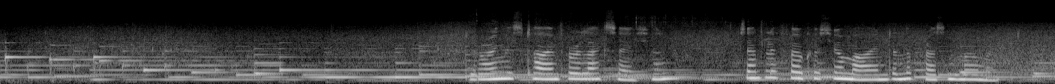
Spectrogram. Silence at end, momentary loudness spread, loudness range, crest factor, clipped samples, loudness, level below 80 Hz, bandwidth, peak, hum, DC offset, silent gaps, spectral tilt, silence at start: 0 s; 12 LU; 8 LU; 16 dB; under 0.1%; -18 LUFS; -62 dBFS; 7.8 kHz; -2 dBFS; none; under 0.1%; none; -6.5 dB/octave; 0 s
